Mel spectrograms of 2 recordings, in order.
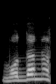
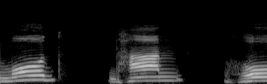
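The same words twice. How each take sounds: First: "মধ্যাহ্ন" said as mod-dhan-no; common pronunciation. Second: "মোদ ধান হো" with pauses, stepping down; correct pronunciation, syllable by syllable. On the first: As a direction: say "মধ্যাহ্ন" with double n, no h. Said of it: "মধ্যাহ্ন শব্দের সঠিক উচ্চারণ". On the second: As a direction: break "মোদ ধান হো" into three separate beats. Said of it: "সঠিক উচ্চারণ হচ্ছে". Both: Shown as a demonstration.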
